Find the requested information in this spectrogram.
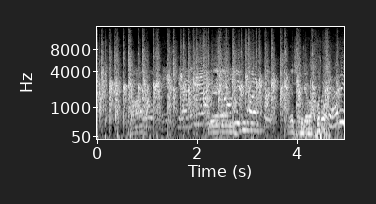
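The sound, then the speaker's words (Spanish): Applause for a director: many rapid claps fill the whole stretch, with a loud voice talking over them throughout. “Un aplauso para el director,”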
